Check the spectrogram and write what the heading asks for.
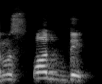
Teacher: اس سے بھی صاد پڑھیں گے، صا کی آواز آنی چاہیے، سوا سین سا نہیں آنی چاہیے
